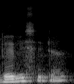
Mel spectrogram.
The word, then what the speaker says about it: babysitter: makes sound like my babysitter my babysitter sitter and not pronounce this T, and because this T is flap T, yeah, so that's why this T is not pronounced in this word.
